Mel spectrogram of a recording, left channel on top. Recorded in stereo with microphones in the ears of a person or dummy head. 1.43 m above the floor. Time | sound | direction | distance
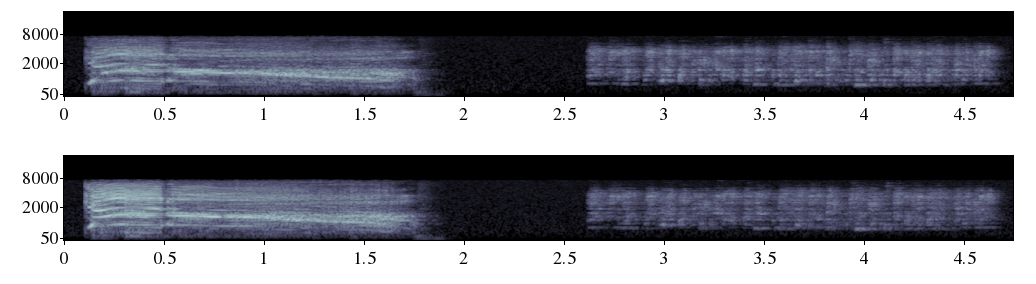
0.1 | a shout | 35° right (ahead or behind) | 0.6 m
2.6 | typing on a keyboard | 30° left (ahead or behind) | 0.9 m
